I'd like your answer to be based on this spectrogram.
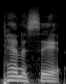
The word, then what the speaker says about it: panacea: It's actually pronounced panacea.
